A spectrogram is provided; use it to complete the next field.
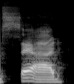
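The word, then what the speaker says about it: sæd: This is because the Norwegian word for sperm, sad, is pronounced like the English word sad.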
